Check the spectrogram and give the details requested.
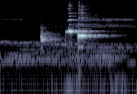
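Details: One short morning phrase from a sooty-headed bulbul: a soft introductory note followed by a loud, liquid whistle that slides downward, fading over about half a second.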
